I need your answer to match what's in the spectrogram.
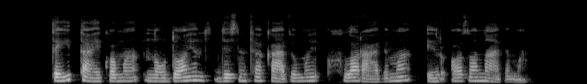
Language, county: Lithuanian, Klaipėda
